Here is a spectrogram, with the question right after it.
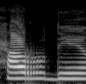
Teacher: کیونکہ اس پہ اور حرف دال پہ زبر ہے تو ہم یہ دونوں زبر کو ظاہر کریں گے۔ کلمت حردن میں حرف الحا کو ہم حلق کے درمیان والے حصے سے پڑھیں گے۔ یہاں حرف الراء ہے، یہاں را کا حکم ہے تفخیم کیونکہ اس پہ جزم ہے، لیکن اس کے پہلے والے حرف پہ ہا پہ زبر ہے تو ہم را کو موٹی آواز میں پڑھیں گے۔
